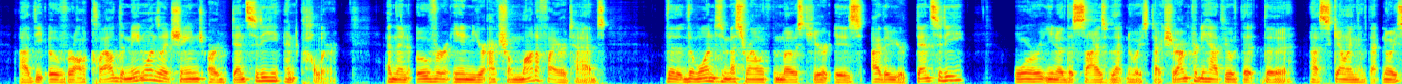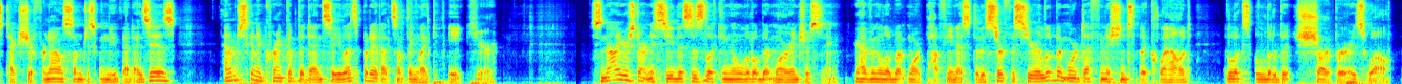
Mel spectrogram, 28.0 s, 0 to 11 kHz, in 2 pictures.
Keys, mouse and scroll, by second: 5.2 click, 16.1-19.2 drag, 19.9 middle click, 21.2 scroll up 2, 23.6-24.0 middle drag, 25.2-25.6 shift+middle drag, 27.0-28.0 drag.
